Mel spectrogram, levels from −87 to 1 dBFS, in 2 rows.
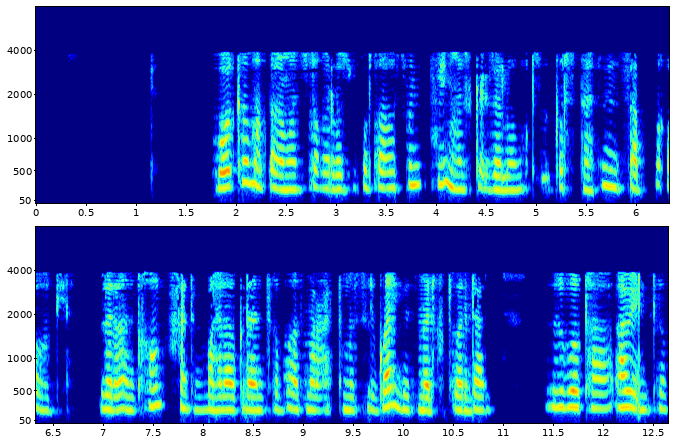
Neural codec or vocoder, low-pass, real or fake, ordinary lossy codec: codec, 16 kHz, 2 kbps, FunCodec, trained on LibriTTS, 25 frames a second; 7.2 kHz; fake; AAC, 16 kbps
